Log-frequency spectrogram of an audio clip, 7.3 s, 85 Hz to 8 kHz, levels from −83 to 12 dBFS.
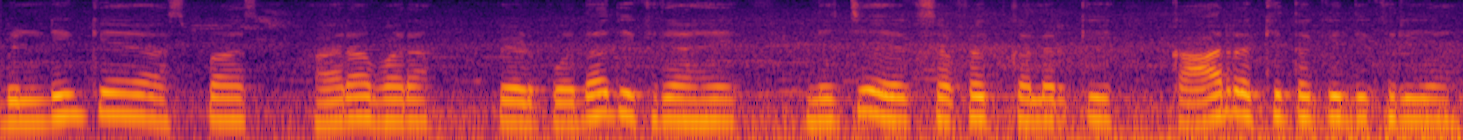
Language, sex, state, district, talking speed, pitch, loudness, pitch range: Marwari, male, Rajasthan, Nagaur, 170 wpm, 165 Hz, -16 LUFS, 155-175 Hz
